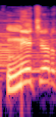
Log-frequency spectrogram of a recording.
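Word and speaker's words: nature: यू R each नेचर जर spelling N ए टी यू आर इ व्हायला पाहिजे असतं तर फ्युचर स्पेलिंग काय पाहिजे घोटाळा बघा इथं एफ यु टी यू आर इ फ्युचर आणि एन यु टी यू आर इ न्यूचर व्हायला पाहिजे पण उच्चार नेचर करावा लागतो हे त्या भाषेचं दुर्दैव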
